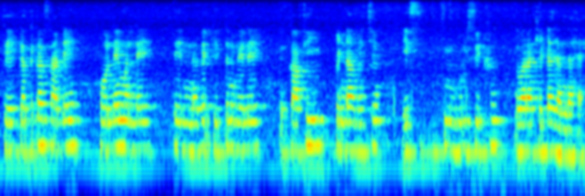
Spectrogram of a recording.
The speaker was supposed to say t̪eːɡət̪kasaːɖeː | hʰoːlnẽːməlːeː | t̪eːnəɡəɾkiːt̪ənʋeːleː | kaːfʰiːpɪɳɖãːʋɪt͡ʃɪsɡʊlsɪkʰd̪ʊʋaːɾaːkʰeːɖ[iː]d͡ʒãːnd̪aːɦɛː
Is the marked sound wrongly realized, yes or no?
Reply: yes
